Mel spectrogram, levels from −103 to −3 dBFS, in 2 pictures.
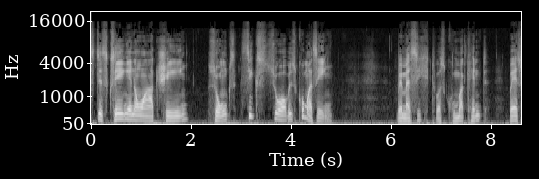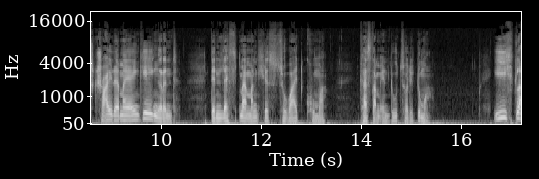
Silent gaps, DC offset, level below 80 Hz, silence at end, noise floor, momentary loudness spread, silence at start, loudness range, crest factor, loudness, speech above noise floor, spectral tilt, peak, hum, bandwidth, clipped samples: none; under 0.1%; -48 dBFS; 0 s; -60 dBFS; 14 LU; 0 s; 8 LU; 22 dB; -27 LUFS; 33 dB; -4 dB/octave; -6 dBFS; none; 16 kHz; under 0.1%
